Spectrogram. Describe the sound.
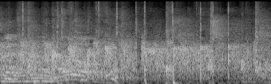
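A crowd applauds steadily, a dense wash of many hands clapping at once, loud and sustained for the whole stretch, with a voice briefly audible underneath at the start.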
